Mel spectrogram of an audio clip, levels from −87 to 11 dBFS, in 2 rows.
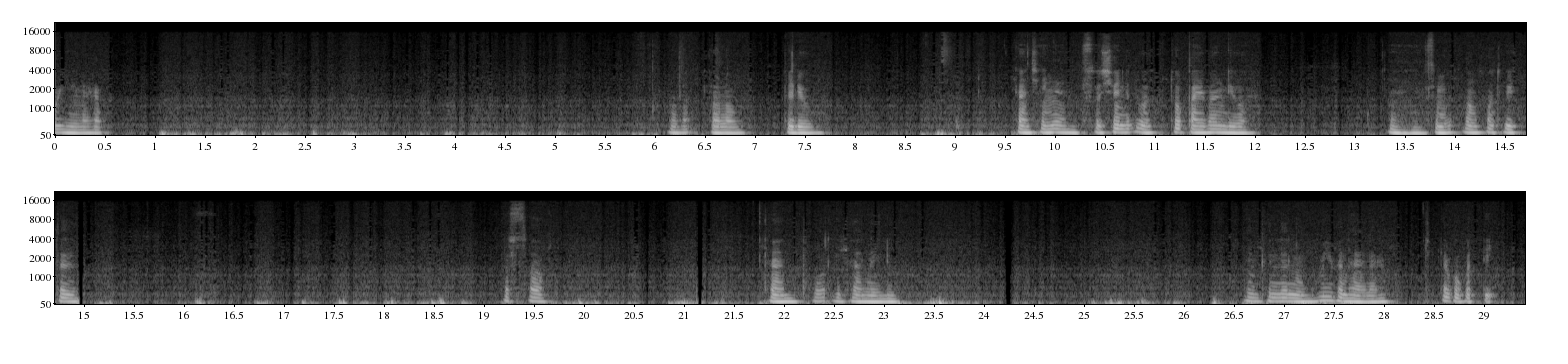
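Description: At 14.90–15.00 s, 21.10–21.19 s and 24.18–24.27 s, damaged data in the compressed stream makes the decoder misread frames and lose sync, giving brief glitches. Each shows as a roughly 0.1 s disruption on the spectrogram and waveform.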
